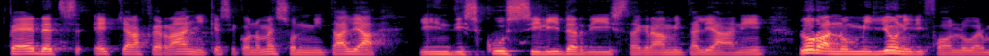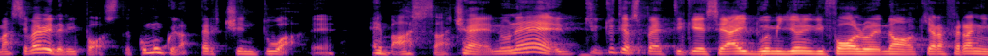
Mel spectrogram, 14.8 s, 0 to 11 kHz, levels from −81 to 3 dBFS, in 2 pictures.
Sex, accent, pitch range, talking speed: male, native, 130-160 Hz, 200 wpm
